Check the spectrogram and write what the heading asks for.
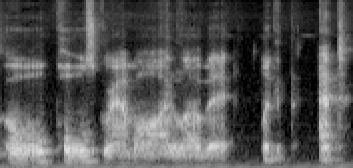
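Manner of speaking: breathy whispered aww; soft whisper. Real, not acted. Host cooing over Cole's grandma, whispering. Tender reaction to a gift.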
